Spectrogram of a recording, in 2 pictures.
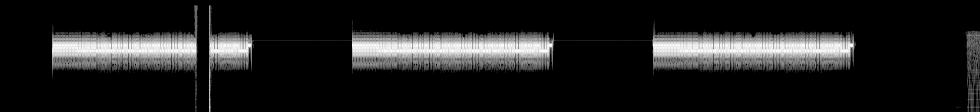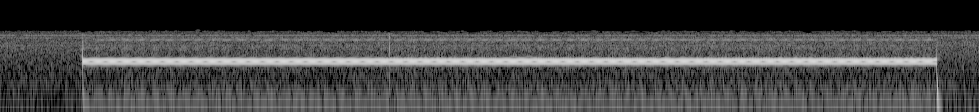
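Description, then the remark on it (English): Emergency alert broadcast tones introducing an Amber Missing Child Alert for Austin, Travis County, Texas: three loud, harsh buzzing bursts of about two seconds each, then a long steady high-pitched tone that holds for nearly ten seconds. “This is an Amber Missing Child Alert.”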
